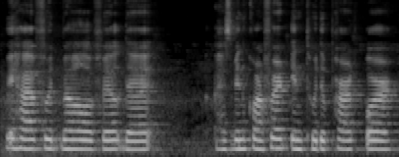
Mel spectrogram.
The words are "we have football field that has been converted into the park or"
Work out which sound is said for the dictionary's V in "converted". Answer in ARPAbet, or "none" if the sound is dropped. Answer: F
